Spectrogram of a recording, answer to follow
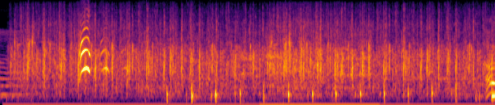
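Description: Audience applauding steadily, with one short high-pitched cheer about one and a half seconds in.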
